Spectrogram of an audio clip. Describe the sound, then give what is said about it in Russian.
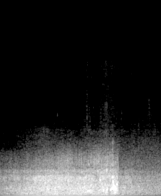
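Steady rushing wash of slightly rough sea surf, moderately loud, with a brief swell of a breaking wave near the end; no voices, just continuous rough water noise. “Вот пошел он к синему морю, видит, море слегка разыгралось.”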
